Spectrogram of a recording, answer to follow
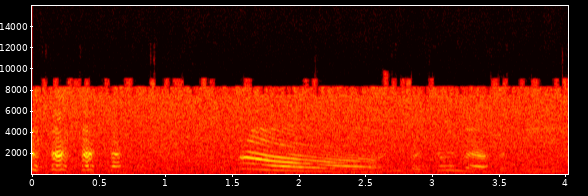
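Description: A baby making short vocal sounds while mouthing a plastic teething ring, then one long whine that falls steadily in pitch for about a second, followed by a few small squeaks.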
